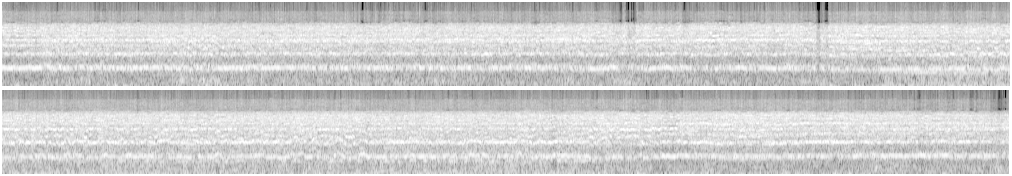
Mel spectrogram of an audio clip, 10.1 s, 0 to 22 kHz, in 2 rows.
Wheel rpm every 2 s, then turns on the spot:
230, 230, 200, 190, 220.
none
